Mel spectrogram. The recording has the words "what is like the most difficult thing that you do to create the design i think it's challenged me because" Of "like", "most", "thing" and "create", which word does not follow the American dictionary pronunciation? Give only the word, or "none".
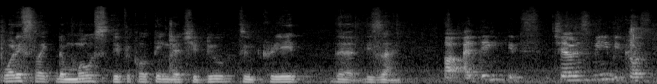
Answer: thing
